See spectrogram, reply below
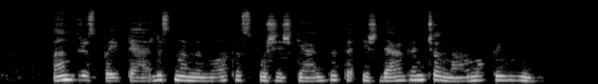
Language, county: Lithuanian, Vilnius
